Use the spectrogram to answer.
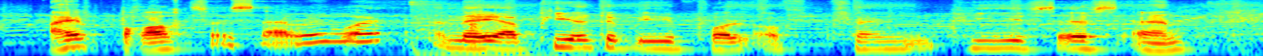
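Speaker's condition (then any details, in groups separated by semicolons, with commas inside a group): Cerebral palsy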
